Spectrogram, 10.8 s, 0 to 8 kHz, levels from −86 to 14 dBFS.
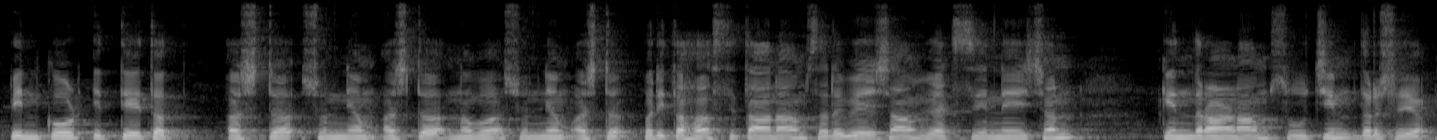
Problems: none marked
